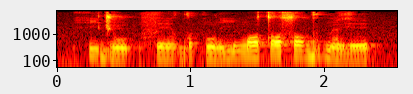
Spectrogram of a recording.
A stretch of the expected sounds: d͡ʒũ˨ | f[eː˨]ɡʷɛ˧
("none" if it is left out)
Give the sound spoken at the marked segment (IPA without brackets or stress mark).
eː˨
